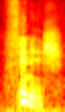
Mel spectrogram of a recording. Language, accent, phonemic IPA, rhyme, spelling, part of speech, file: English, US, /ˈfɪnɪʃ/, -ɪnɪʃ, finish, noun / verb, En-us-finish.ogg
- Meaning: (noun) 1. An end; the end of anything 2. A protective coating given to wood or metal and other surfaces 3. The result of any process changing the physical or chemical properties of cloth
